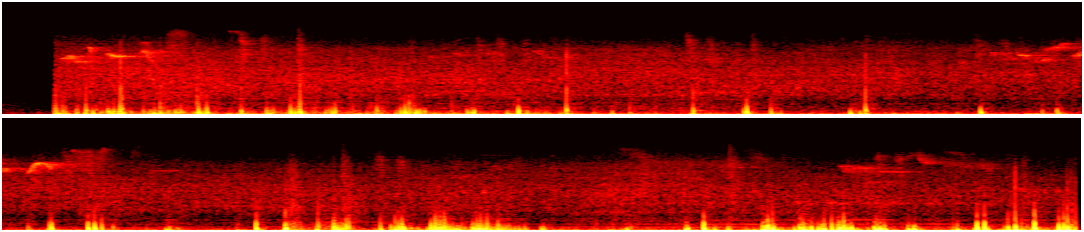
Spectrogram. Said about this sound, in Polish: W związku z czym nagranie jest tylko na lewym kanale. Przez chwilę nic nie będę mówił, żeby można było zidentyfikować szum. A i to nagranie jest bez systemu Dolby.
